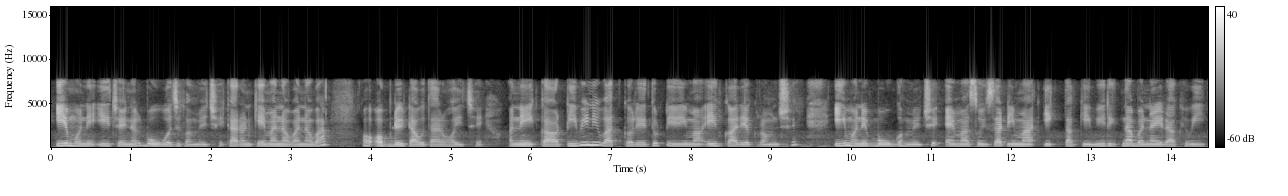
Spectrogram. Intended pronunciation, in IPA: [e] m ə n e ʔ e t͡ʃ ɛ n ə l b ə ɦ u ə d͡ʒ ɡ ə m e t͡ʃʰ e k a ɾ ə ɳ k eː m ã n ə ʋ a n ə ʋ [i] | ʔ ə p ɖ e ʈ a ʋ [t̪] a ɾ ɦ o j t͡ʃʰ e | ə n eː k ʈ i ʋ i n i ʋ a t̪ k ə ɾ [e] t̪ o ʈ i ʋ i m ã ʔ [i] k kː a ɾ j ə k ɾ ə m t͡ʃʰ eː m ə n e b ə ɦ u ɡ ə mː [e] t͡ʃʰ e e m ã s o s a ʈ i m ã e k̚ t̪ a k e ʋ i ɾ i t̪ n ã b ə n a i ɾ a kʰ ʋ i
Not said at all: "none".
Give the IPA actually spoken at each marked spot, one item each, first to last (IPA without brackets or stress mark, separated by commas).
e, a, t̪, e, e, e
